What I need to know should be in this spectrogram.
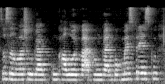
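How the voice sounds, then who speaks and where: Audible room echo and noticeable background noise fill the recording. Through them comes a woman's fairly high voice. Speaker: YouTuber, former au pair. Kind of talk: casual vlog talk to camera. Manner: fast; animated.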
